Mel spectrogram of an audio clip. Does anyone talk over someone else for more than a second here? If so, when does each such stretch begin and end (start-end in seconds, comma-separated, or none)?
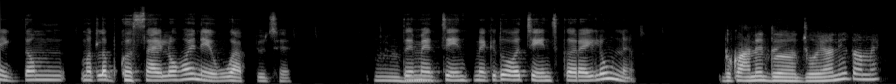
none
